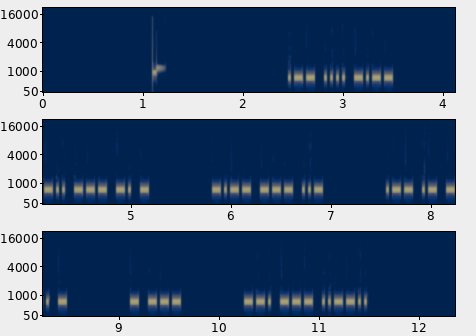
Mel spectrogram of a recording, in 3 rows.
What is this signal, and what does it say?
Morse code, heard as a keyed tone, about 40 wpm, 700 Hz. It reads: WHY DONT YOU WANT TO GO?
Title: 3x Word-Spacing - Sentences from Top 300 Words - 40wpm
